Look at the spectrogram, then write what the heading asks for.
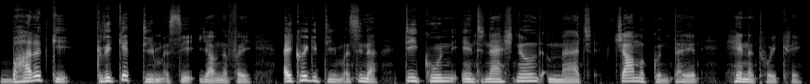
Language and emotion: Manipuri, happy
